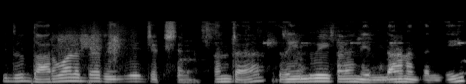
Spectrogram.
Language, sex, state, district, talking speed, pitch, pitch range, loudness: Kannada, male, Karnataka, Dharwad, 90 wpm, 125 Hz, 115-145 Hz, -28 LUFS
